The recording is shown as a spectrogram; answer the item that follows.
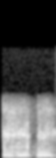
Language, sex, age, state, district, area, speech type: Malayalam, female, 18-30, Kerala, Wayanad, rural, conversation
